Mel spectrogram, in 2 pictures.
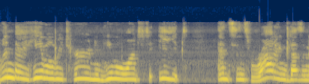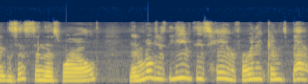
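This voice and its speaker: Put-on character voice from a man, pitched extremely high, delivered at a moderate speed. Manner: servile, matter-of-fact.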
